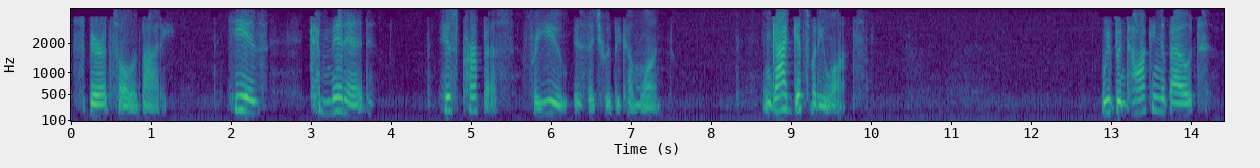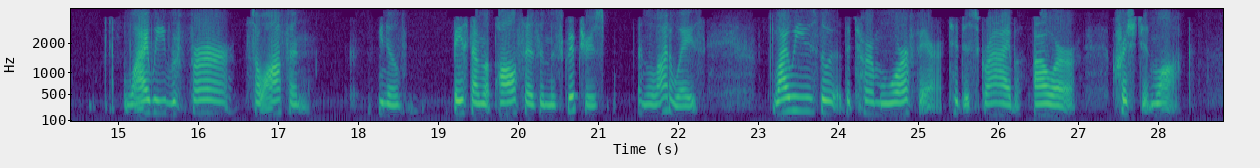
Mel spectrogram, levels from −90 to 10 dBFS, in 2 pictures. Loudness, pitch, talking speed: -26 LUFS, 230 Hz, 125 wpm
